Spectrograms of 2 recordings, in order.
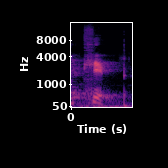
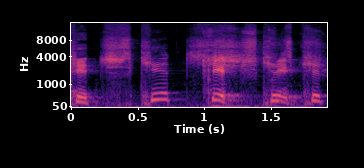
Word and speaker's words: Kitsch: Taylor Kitsch. I'm probably not pronouncing it right. Taylor Kitt. With Right? Kitsch. Right, Taylor Kitsch.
